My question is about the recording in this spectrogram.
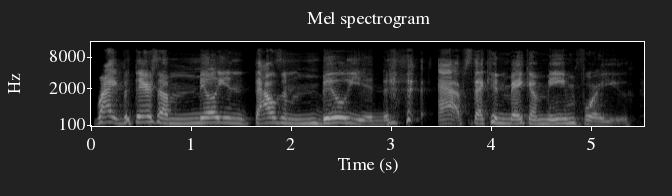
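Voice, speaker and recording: A woman's voice: medium pitch, takes it slowly, fairly bright tone. A woman in a casual podcast chat, talking in a chatty, emphatic way.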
